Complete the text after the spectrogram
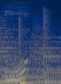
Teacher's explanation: tinggi belakang bulat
